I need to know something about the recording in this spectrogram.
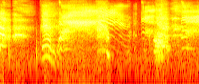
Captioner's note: baby crying; panting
